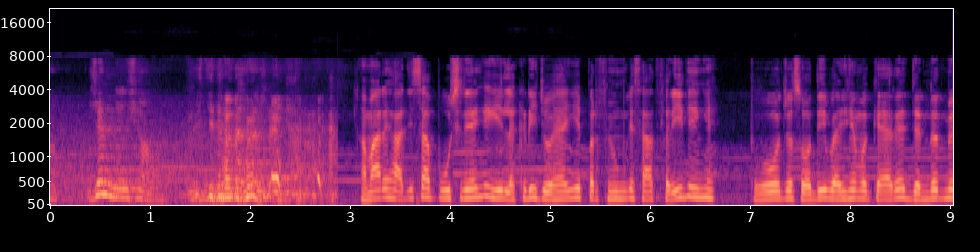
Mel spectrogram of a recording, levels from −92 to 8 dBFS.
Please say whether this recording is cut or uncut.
uncut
